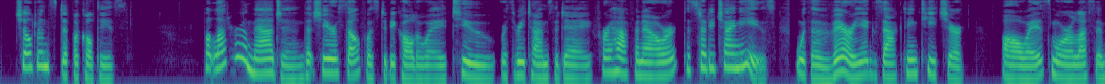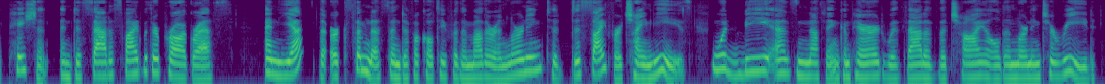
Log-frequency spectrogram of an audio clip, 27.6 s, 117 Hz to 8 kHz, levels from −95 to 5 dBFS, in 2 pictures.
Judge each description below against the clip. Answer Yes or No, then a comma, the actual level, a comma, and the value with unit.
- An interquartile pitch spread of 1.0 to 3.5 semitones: No, average, 4.5 semitones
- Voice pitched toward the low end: No, medium, 175 Hz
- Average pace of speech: Yes, average, 150 wpm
